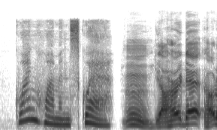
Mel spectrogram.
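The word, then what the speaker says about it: Gwanghwamun: Jarvis is about to pronounce this correctly. Gwanghwaman Square.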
